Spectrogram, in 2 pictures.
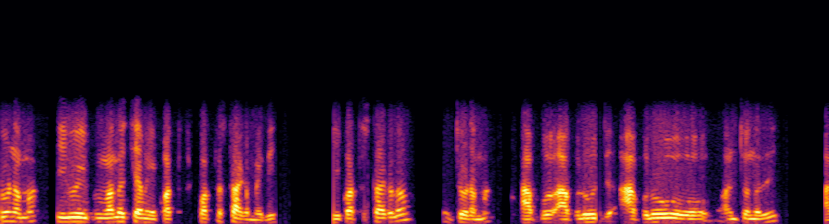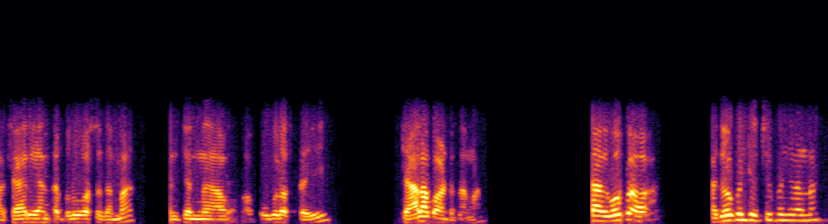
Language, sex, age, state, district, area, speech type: Telugu, male, 60+, Andhra Pradesh, Visakhapatnam, urban, conversation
